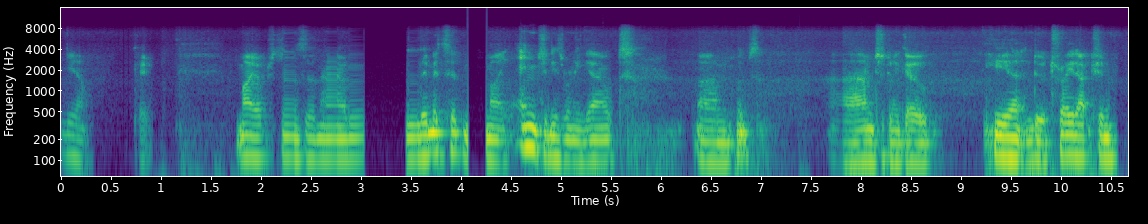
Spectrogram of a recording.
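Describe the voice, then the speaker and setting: A man's voice: fairly low pitch, level tone, a little slow, long pauses, darkish tone. Dude on a dull lo-fi mic doing his board game turn, wry jokes. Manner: talks through moves, wry. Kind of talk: casual game-night chat.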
